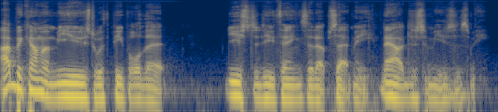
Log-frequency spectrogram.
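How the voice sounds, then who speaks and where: Man, podcast co-host, teasing and animated, tells stories with voices. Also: sits low, moderate pace. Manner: joking, animated storyteller. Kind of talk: casual chat.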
